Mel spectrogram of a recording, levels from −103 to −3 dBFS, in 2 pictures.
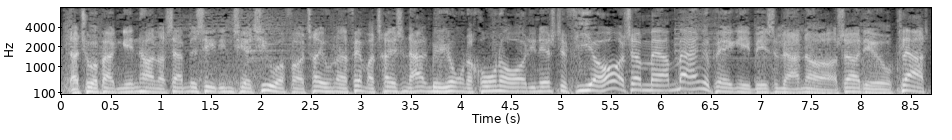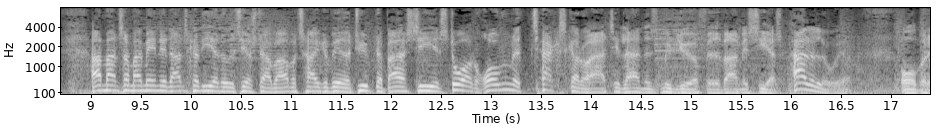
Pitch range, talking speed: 125-180 Hz, 210 wpm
